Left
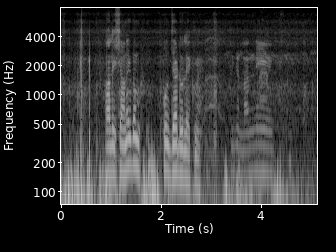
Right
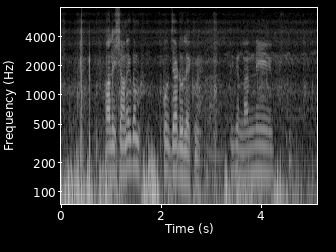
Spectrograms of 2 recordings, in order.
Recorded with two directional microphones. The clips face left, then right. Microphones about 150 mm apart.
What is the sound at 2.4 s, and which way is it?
Speech, 30° left (ahead or behind).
